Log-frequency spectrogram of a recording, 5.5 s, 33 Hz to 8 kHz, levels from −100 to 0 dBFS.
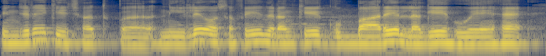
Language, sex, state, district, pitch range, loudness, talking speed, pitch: Hindi, male, Gujarat, Valsad, 115-130 Hz, -17 LUFS, 145 wpm, 120 Hz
